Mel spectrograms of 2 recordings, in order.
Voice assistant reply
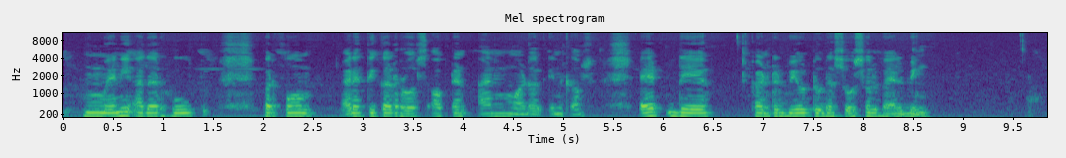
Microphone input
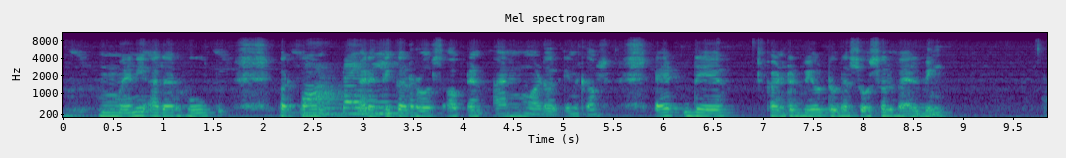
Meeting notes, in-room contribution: present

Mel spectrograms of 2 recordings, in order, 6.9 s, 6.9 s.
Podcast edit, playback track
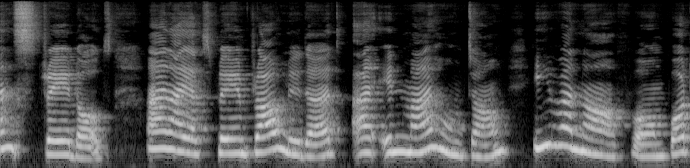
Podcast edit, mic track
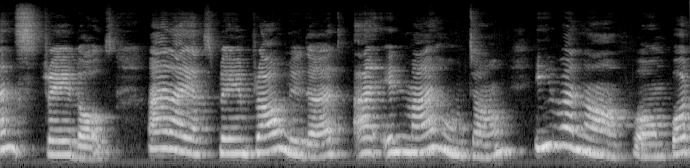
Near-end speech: none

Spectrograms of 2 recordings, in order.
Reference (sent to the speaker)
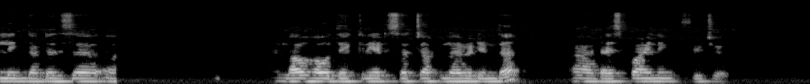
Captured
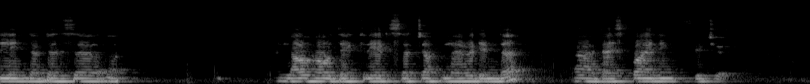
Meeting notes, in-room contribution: none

